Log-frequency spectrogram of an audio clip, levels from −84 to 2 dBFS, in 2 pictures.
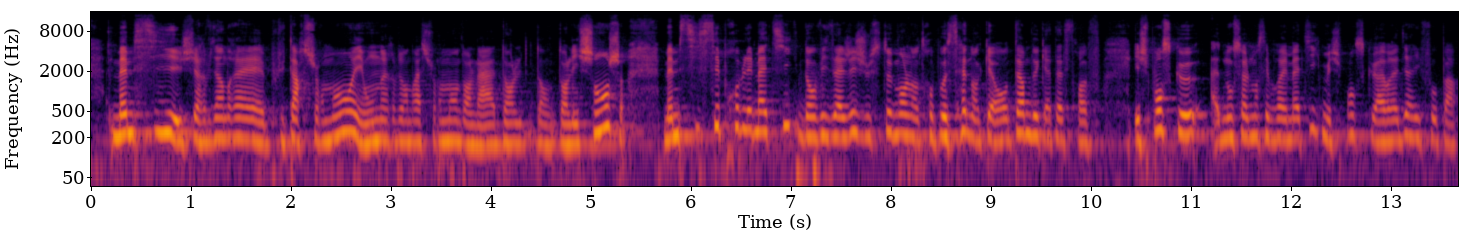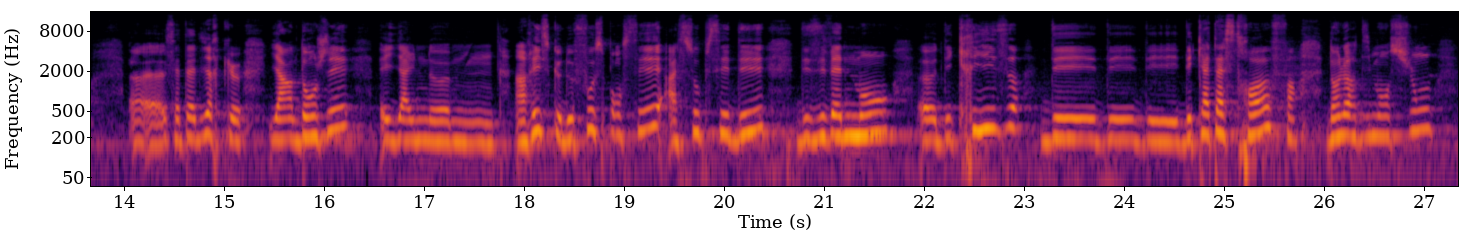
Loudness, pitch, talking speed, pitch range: -28 LUFS, 200 Hz, 170 wpm, 185-230 Hz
